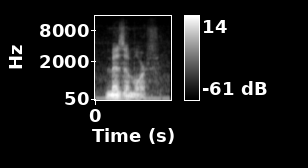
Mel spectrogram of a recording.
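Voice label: "mesomorph", American English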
